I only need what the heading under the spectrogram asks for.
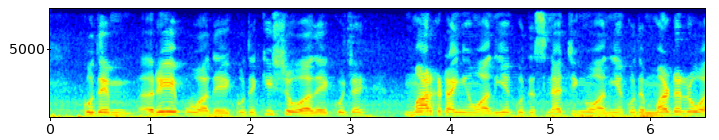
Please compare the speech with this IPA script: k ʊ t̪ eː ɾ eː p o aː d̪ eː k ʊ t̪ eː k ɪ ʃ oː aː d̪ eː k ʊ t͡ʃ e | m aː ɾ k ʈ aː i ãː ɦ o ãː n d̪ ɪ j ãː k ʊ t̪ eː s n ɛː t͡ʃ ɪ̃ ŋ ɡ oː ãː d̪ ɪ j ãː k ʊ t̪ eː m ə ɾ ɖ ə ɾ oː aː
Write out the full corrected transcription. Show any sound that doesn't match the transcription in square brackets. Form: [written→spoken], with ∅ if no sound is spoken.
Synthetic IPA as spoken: k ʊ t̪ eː ɾ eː p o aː d̪ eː k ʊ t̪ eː k ɪ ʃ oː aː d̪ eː k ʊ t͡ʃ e | m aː ɾ k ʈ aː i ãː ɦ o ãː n d̪ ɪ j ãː k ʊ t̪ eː s n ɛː t͡ʃ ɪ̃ ŋ ɡ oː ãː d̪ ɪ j ãː k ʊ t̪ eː m ə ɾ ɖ ə ɾ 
